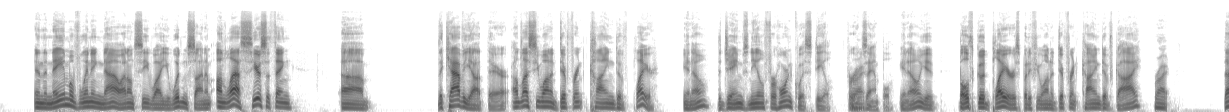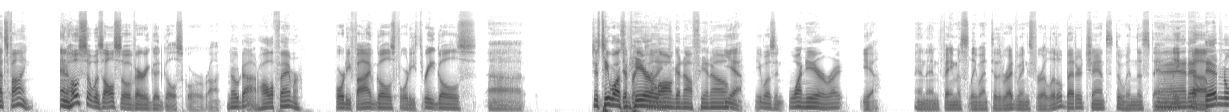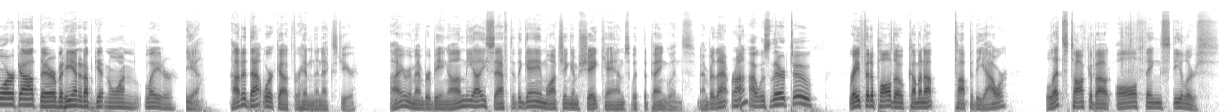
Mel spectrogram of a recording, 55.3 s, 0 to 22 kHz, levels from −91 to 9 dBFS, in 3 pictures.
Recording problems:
none

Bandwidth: 15 kHz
